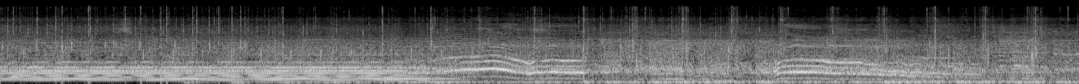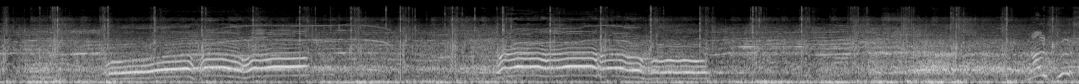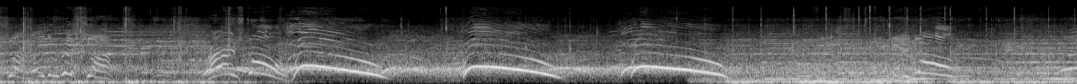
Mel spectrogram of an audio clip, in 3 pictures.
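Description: Arena crowd noise at an ice hockey game with music over the public-address system: held steady chords for the first few seconds, then pitched melodic swoops over the crowd, with a run of rising-and-falling slides near the end.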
